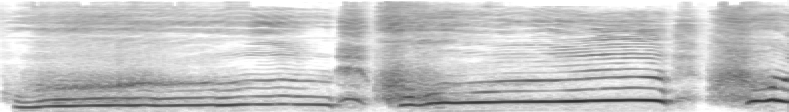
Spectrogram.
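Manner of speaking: loud blowing whoo; wind howl. Shown as a demonstration. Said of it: "Are you ready, wind".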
